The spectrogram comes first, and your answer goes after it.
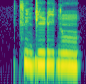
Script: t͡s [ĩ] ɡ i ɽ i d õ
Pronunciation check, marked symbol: correct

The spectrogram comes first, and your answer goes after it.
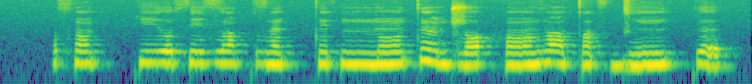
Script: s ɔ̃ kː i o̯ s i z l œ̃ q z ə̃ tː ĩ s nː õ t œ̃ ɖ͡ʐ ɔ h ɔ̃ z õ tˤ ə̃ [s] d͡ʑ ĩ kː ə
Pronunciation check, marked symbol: correct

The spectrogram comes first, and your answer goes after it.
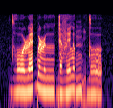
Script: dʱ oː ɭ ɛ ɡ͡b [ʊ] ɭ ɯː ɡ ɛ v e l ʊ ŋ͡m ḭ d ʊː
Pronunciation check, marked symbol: correct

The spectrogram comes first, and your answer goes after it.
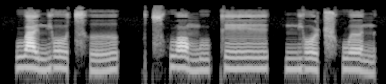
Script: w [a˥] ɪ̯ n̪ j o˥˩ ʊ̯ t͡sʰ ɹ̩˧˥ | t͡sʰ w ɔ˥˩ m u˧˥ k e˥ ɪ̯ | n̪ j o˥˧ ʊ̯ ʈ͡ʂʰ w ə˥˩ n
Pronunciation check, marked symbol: incorrect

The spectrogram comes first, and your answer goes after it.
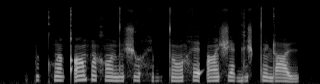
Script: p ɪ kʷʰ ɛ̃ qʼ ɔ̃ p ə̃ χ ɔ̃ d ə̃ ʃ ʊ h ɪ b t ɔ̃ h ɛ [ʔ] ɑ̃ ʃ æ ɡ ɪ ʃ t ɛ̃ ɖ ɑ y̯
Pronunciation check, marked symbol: correct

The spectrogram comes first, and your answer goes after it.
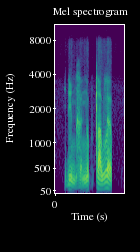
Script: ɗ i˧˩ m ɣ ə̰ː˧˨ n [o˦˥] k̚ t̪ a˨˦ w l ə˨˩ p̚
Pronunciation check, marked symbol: correct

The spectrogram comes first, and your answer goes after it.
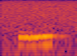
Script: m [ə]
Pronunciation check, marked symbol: incorrect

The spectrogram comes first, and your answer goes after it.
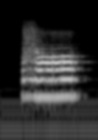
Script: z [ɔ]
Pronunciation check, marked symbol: correct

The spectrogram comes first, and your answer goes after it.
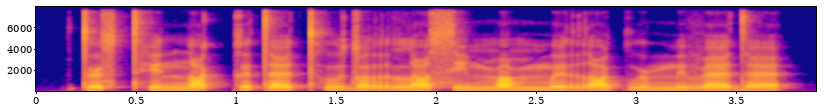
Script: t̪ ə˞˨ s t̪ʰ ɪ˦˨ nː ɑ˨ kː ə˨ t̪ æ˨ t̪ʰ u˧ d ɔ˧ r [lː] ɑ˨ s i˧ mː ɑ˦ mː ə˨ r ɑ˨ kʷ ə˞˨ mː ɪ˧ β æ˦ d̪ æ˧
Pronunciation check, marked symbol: correct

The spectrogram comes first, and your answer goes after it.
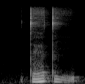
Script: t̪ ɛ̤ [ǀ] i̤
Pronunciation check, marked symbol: incorrect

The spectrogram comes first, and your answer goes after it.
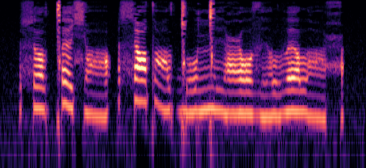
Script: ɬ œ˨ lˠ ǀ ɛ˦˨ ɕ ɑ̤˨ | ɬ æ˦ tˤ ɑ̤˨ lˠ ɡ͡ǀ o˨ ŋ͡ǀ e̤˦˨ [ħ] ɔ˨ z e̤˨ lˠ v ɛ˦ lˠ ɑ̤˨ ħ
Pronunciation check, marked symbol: incorrect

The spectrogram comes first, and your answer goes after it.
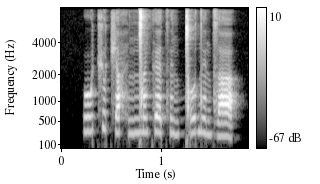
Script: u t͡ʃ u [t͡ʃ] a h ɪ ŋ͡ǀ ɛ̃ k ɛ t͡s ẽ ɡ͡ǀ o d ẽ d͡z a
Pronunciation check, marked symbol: correct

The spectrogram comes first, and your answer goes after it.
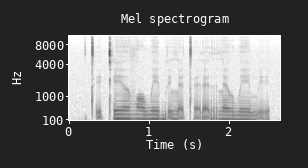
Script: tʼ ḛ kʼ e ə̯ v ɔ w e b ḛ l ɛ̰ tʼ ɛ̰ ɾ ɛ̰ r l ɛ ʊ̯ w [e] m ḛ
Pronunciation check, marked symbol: correct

